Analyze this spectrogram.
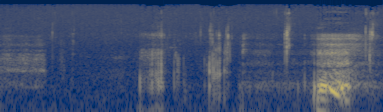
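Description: Chewing and biting sounds as someone tastes food: a few short, moist bursts separated by quiet gaps, with the loudest and longest burst near the end.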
